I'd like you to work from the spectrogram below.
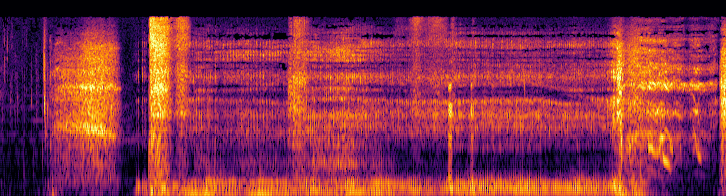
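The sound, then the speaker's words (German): A person hums a low, buzzy drone right against the microphone, holding it for several seconds after a brief break, the pitch wavering slightly, with a few small clicks and no talking. “aber das richtige Brummen muss, muss leise sein.”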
